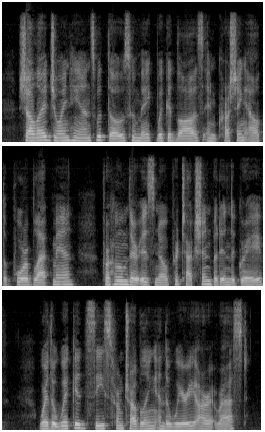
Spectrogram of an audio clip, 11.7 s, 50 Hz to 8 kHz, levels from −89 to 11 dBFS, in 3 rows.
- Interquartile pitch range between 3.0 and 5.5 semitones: No, narrow, 2.6 semitones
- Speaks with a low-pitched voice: No, medium, 160 Hz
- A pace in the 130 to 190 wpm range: No, average, 200 wpm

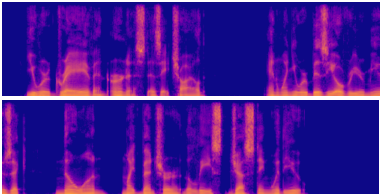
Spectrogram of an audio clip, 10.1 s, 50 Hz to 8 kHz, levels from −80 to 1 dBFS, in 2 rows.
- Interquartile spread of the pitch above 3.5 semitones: No, average, 2.7 semitones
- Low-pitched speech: Yes, low, 110 Hz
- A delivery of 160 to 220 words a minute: No, average, 150 wpm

